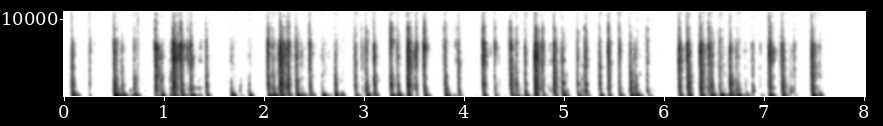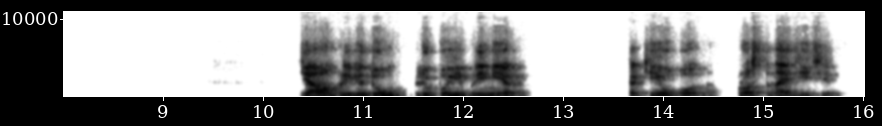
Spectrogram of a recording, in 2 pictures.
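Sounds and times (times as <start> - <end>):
typing on computer keyboard: 0.0 - 7.6.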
